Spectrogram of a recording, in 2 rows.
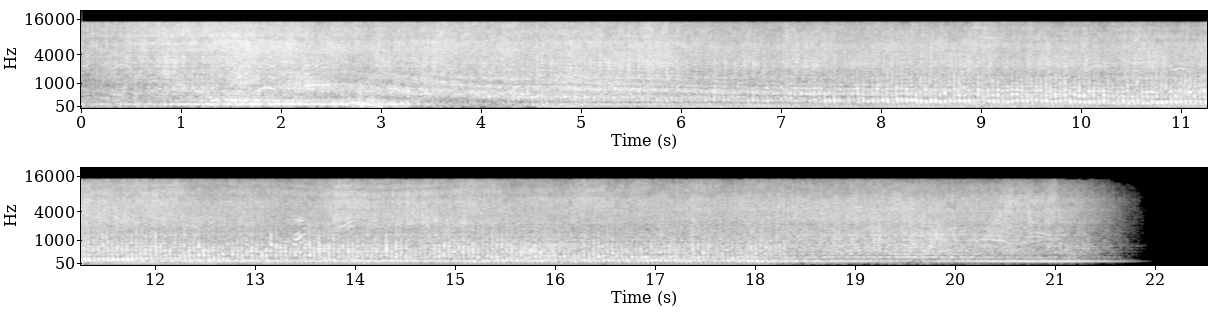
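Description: Sikorsky S-76 twin-turbine helicopter lifting off and climbing overhead, with a steady low rotor hum under loud turbine and blade noise whose pitch glides as it passes. The sound cuts off suddenly near the end.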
